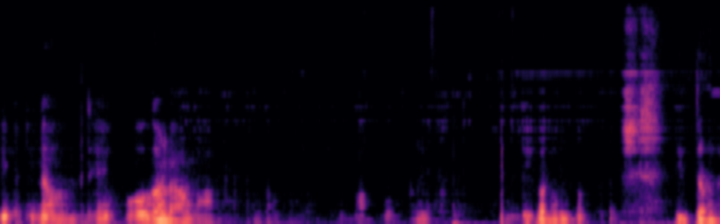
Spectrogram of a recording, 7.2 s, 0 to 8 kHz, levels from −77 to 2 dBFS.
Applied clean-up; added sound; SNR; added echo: neural mask model DeepFilterNet 3.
